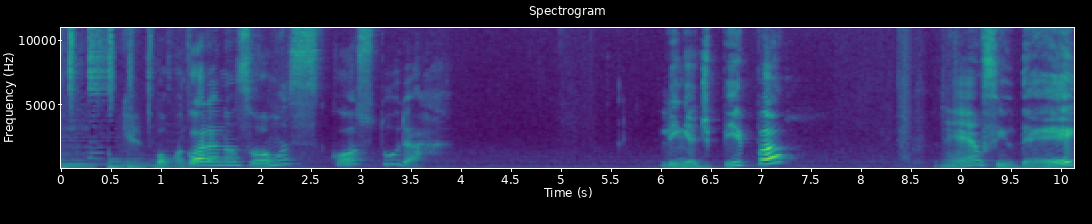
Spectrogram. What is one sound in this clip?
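A middle-aged woman talks calmly and clearly, close by.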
